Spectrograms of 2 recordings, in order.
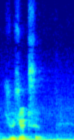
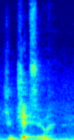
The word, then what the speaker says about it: jujutsu: judo and you look at the kanji or jujutsu or as we say jiu-jitsu you know they have the same jew in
